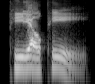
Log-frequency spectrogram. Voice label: "PLP", American

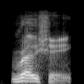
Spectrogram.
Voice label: "Roshi", British

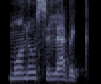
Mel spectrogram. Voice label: "monosyllabic", Indian

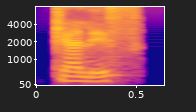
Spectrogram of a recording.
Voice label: "caliph", Indian

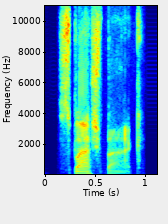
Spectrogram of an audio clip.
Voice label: "Splashback", British

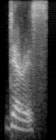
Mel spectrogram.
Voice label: "derris", Indian

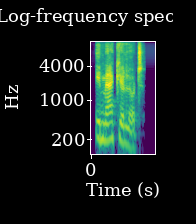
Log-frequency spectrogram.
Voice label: "immaculate", Indian

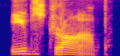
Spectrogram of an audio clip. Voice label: "eavesdrop", American

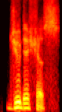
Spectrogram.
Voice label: "judicious", American

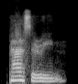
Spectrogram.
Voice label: "passerine", Indian; Dictionary

